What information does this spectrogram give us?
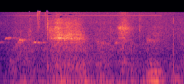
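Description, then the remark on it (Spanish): A short, thin whistle rises briefly above a low background hum, followed by a fainter second whistled note a moment later. No one speaks. “Me silbaron, ¿no?”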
